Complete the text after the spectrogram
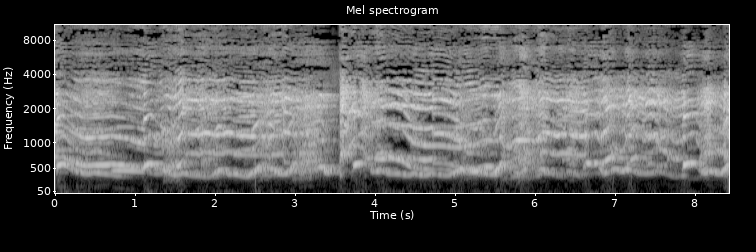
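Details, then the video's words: Siberian Huskies, including puppies, howling together: a steady dense chorus of long wavering howls, voices bending up and down and overlapping without a break. "SIberian Husky Howling"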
